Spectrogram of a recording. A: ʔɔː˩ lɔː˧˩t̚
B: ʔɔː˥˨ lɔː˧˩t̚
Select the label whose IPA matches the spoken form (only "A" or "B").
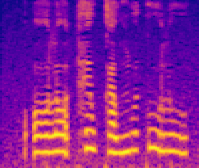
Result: A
